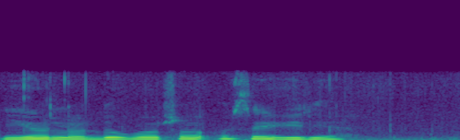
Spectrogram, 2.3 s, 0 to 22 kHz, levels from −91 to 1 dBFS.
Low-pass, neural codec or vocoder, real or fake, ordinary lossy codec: 10.8 kHz; none; real; none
